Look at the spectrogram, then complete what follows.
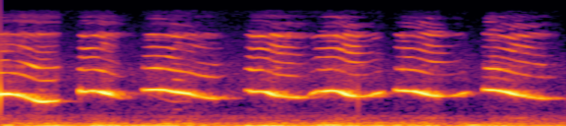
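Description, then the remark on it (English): A voice imitates a whining puppy: a quick run of about seven high, nasal whimpers, each sliding slightly down in pitch, fairly loud with a low background hum. “Imagine you're a really cocky puppy.”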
